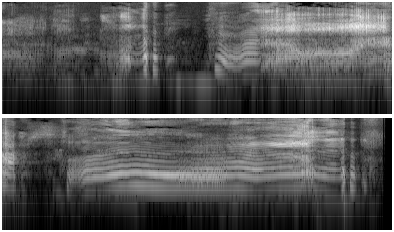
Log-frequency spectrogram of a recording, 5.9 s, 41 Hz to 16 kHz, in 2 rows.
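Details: 5-month-old baby boy during tummy time: fussing builds into loud, drawn-out wailing cries with breaths between them, an infant crying in protest.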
